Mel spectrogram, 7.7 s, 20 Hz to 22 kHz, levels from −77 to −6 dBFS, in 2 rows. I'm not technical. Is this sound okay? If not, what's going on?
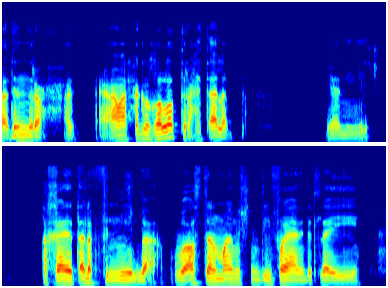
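Yes, nothing stood out as a problem on listening to this recording.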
